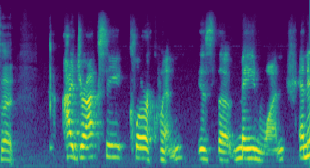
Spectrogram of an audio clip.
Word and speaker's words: hydroxychloroquine: I was going to ask you about how do you pronounce that? Hydroxychloroquine is the main one.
